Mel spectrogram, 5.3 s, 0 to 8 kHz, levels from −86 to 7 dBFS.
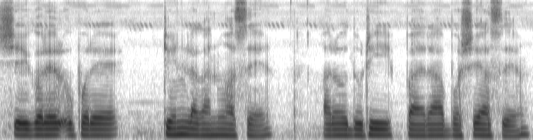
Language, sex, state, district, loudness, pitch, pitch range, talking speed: Bengali, male, Assam, Hailakandi, -16 LUFS, 120 Hz, 115-125 Hz, 125 wpm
